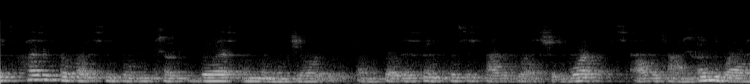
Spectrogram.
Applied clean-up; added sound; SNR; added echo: neural separator model SepFormer DNS4.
